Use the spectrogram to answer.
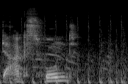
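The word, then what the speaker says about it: Dachshund: here but the German word daxen is actually pronounced Doc hund and dox is Badger and hund is dog or Hound so actually docen or dox hund actually means Badger Hound in German so I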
